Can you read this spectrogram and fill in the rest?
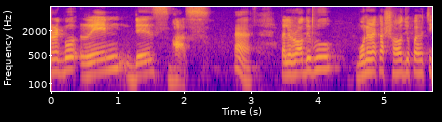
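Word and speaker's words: rendezvous: সঠিক উচ্চারণটা আগে আপনাদেরকে লিখে দেই এটা সঠিক উচ্চারণ হচ্ছে হচ্ছে রদেভু এটা মানে হচ্ছে একটা মিটিং প্লেস এটা মানে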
